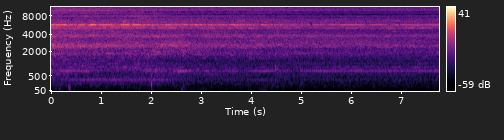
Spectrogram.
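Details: AeroBed Deluxe Raised double air bed, built-in electric pump nearly finished inflating, pinhole leak suspected near the bottom: steady high-pitched hum and constant whine, load easing slightly as the bed fills; pump sounds healthy.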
